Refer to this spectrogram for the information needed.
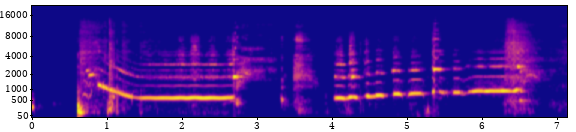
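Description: A slide whistle swoops down and holds a steady note, then a wavering singing voice joins in over rising whistle tones, with breathy bursts scattered between.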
